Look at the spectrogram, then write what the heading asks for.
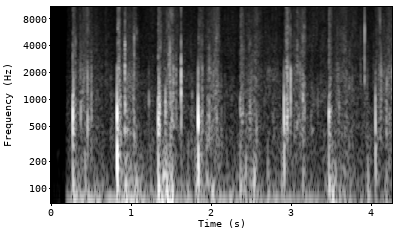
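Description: Footsteps walking behind a group of people at a steady, brisk pace, about eight or nine distinct steps at moderate loudness over a low background rumble, with no voices.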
